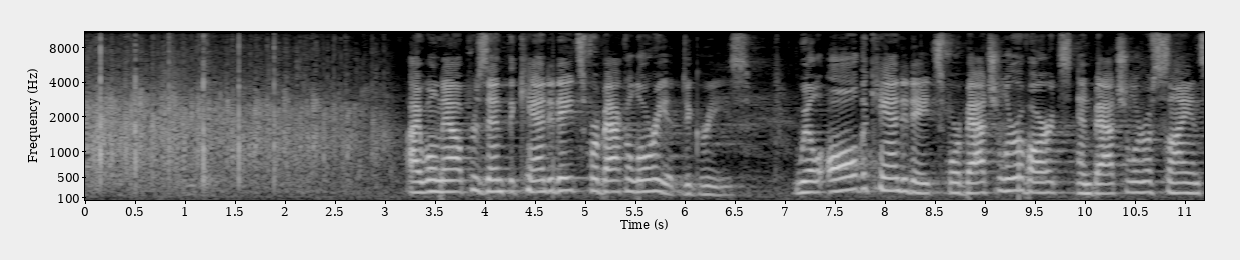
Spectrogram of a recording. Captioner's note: applause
